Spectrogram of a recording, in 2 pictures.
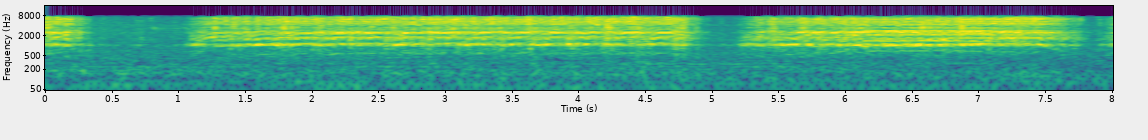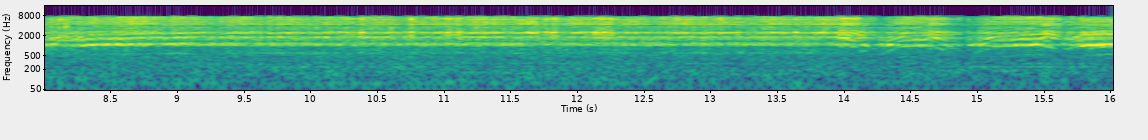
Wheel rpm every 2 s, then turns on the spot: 80, 160, 100, 90, 160, 160, 150, 100.
none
